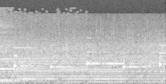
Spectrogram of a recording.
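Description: Steady rain falls on a street in a continuous, even hiss with no pauses, fairly soft and spread out, with a faint low hum running underneath and no voices.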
